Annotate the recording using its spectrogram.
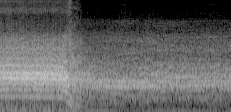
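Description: A man's long, drawn-out shout through a microphone and loudspeakers, held on one pitch and then falling away and ending under a second in. After it comes the steady noise of a large congregation.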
